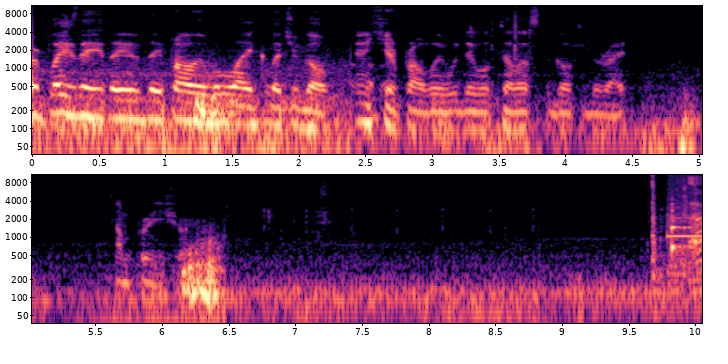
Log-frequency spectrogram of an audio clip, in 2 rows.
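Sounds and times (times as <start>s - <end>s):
car engine and road drone: 0.0s - 10.0s.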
